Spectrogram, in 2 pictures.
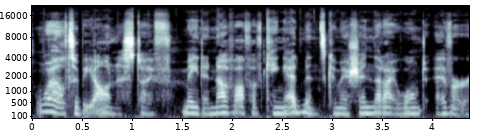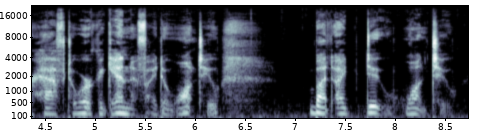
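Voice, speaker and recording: A husky, gravelly orc warrior girlfriend acted by a woman, low in pitch. She is gentle and content, talking softly and unhurriedly to her beloved in an intimate audio roleplay, often close to a whisper. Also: fairly even intonation, exaggerated voice. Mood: warm, hopeful. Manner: soft, tender, unhurried, often near a whisper.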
